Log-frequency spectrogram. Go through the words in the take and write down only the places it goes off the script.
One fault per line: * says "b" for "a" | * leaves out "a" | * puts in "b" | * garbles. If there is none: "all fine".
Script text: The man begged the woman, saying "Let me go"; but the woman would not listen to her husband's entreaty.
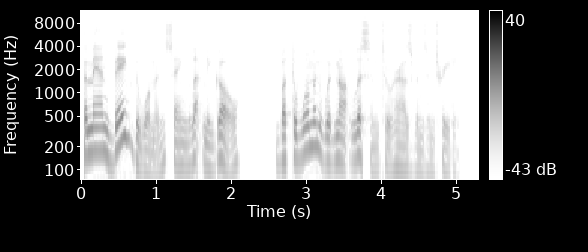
all fine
